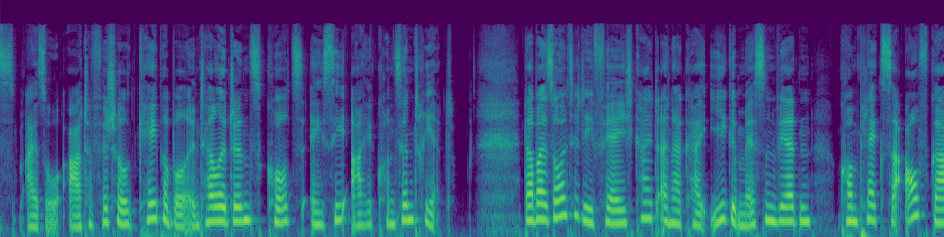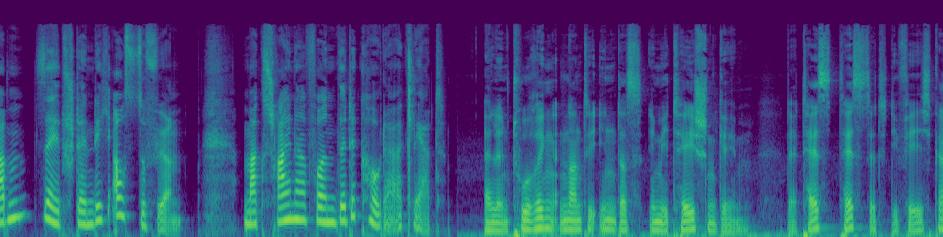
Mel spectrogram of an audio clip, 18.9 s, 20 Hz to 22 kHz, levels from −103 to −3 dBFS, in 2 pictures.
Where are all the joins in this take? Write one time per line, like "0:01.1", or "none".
none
